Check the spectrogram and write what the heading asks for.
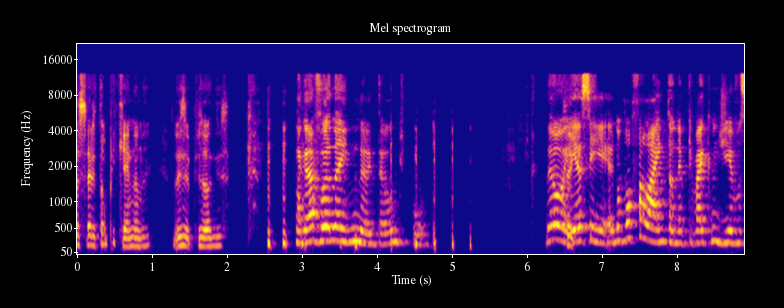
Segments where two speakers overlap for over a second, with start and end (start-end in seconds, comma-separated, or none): none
